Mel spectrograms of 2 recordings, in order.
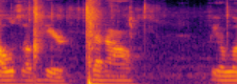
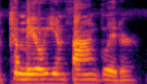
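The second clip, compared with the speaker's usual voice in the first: ordinary delivery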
